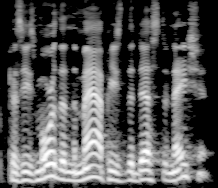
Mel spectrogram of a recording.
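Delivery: normal talking voice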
